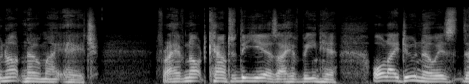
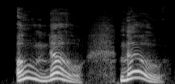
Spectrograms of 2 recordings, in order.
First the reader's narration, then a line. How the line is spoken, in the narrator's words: cried Dantès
